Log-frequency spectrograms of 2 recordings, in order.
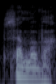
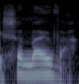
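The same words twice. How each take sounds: First: "Samova" as SUM-uh-vuh; trying another pronunciation. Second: "Samova" as suh-MOH-vuh; trying a pronunciation. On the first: Streamer asking the right way of saying it, trying another pronunciation. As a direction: stress the first syllable of "Samova", short middle vowel. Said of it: "Is that the right way of saying it?". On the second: Streamer checking a word with listeners, trying a pronunciation. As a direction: stress the long MOH in "Samova". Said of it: "Am I saying it correctly when I say". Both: Shown as a demonstration.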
